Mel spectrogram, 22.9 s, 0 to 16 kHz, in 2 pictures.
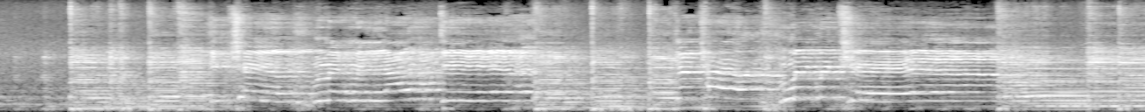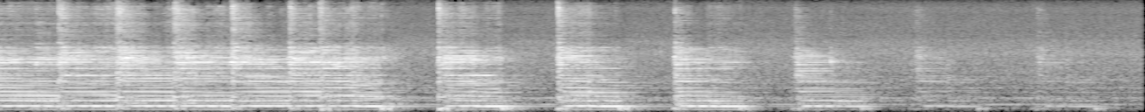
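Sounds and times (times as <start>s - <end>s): acoustic guitar strumming: 0.0s - 22.9s
person singing: 2.1s - 6.0s, 6.7s - 10.8s.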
